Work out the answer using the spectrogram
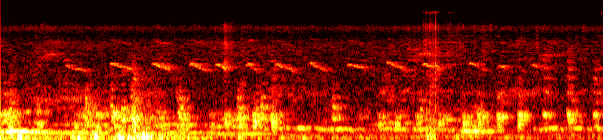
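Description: A small bird gives a rapid series of short, high, falling chirps, about three a second, over hens clucking in the background. A few low handling thumps come in the first second and a half.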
